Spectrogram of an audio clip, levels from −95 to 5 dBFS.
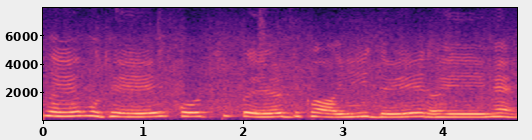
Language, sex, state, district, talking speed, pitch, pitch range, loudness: Hindi, female, Madhya Pradesh, Umaria, 100 wpm, 260 Hz, 235-280 Hz, -11 LUFS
